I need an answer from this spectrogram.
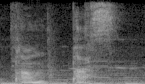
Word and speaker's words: Pampers: We Jamaicans say Pampas.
